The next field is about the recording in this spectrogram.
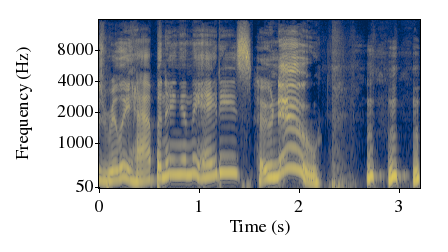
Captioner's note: chuckles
